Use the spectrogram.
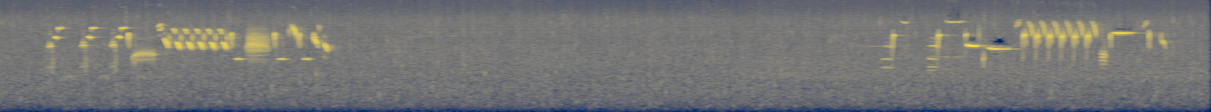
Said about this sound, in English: There it is, the small brown streaked bird. My field guide says that when this sparrow flies, its tail works up and down. Let's hope we see it. The song sparrow actually has several different songs. Let's listen for them.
